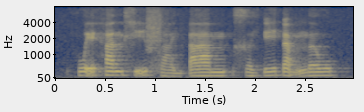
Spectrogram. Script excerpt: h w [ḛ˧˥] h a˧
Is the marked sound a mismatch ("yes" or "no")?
no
